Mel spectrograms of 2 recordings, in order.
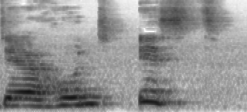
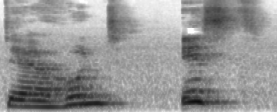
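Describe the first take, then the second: Both takes have the same delivery.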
